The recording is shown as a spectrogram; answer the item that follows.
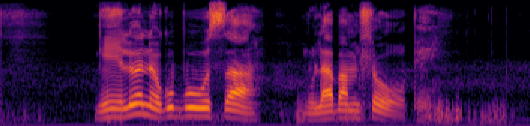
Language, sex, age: Swati, male, 25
